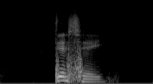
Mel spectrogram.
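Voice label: "ditty", British English; pronunciations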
